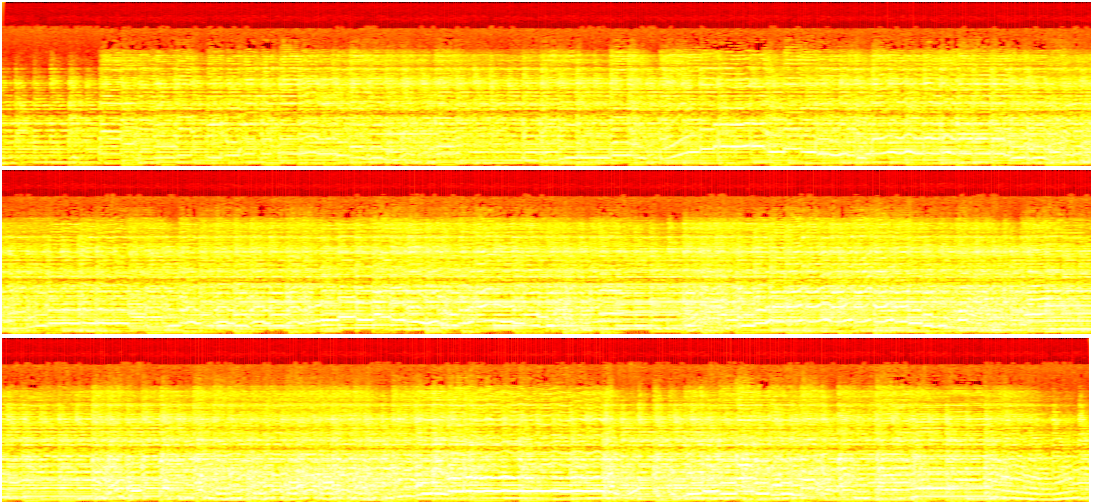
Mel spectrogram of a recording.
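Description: Instrumental Krautrock music led by guitar through effects, with wavering, gliding lines, building slowly in loudness.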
